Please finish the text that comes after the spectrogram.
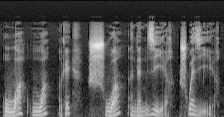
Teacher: when you combine this C and H, you get the sound sh, and then OI, wa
